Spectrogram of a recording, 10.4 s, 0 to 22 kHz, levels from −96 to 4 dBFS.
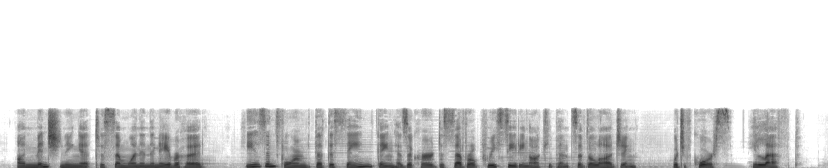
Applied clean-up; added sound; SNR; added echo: neural separator model SepFormer DNS4.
